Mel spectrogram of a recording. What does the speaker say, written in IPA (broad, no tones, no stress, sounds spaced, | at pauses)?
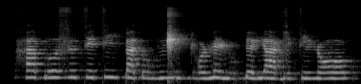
h a b ɤ z ɯ t e t i ɠ a ɗ ɔ̤ ŋ͡ǁ i̤ ɖʱ ɔ ɳ e ɳ ɔ̤ ɠ ɛ j a ɡ e t i ɳ ɔ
